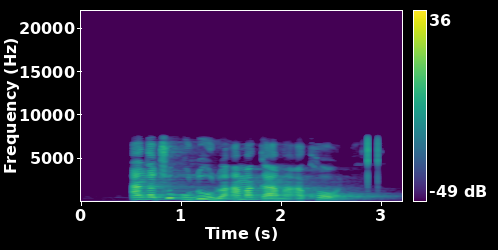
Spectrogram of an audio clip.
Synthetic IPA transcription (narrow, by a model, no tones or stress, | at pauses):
aŋɡat͡ʃʰuɡ̥ʱululwaʔamaɡ̥ʱama̰ʔakʰɔːna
